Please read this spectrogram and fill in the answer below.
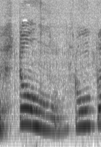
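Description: A toddler's voice: one long vocal sound falling in pitch about half a second in, then a short one near the end.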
